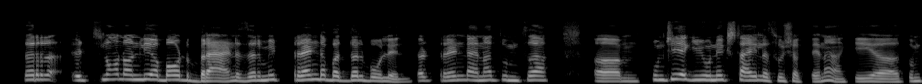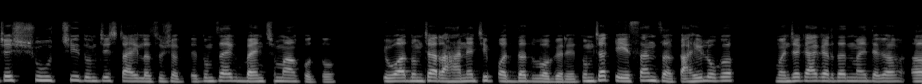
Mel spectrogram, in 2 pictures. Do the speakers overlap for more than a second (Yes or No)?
No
